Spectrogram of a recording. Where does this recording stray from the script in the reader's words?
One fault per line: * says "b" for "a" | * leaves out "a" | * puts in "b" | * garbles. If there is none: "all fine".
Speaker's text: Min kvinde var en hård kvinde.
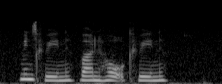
all fine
